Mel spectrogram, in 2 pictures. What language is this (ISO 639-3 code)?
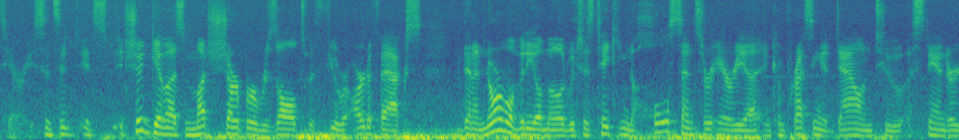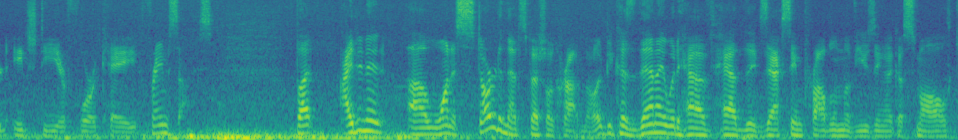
eng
